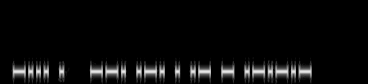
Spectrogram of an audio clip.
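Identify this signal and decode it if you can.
Morse code, heard as a keyed tone, about 31 wpm, 600 Hz. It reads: BE GREAT.
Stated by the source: Morse code at 30 wpm, the novel Never by Ken Follett in English, from CW med Gnister.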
